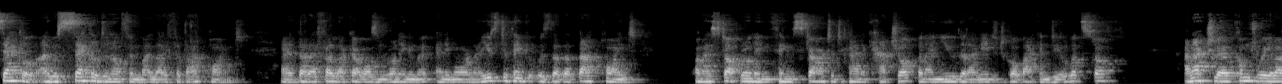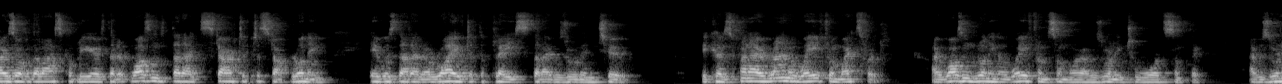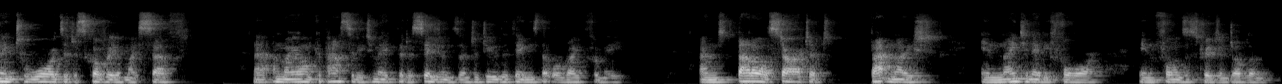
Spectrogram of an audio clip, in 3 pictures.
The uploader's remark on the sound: these stories were originally told at an online Zoom event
